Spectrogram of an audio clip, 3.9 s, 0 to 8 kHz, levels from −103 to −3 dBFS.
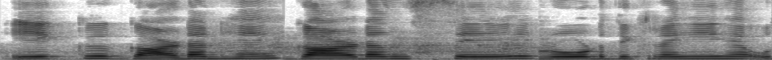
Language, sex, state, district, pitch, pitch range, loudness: Hindi, female, Bihar, Sitamarhi, 245 Hz, 235-250 Hz, -19 LUFS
